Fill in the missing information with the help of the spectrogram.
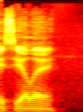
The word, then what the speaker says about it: Ciele: And I feel like people know it as, the different pronunciations, but people know if you say Ciele.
